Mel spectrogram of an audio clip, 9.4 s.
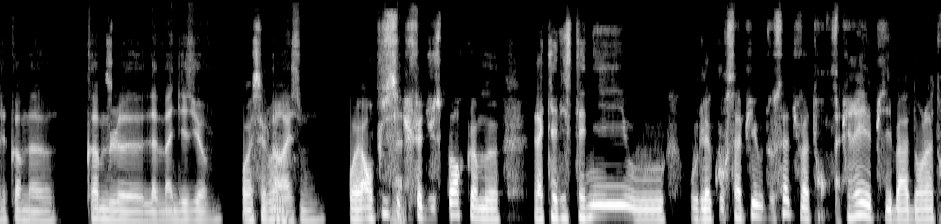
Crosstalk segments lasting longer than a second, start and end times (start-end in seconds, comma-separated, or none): none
